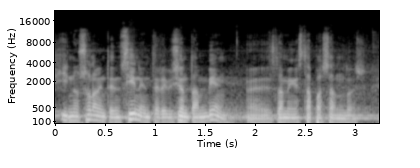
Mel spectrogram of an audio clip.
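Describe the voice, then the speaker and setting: Amid noticeable background noise, a man with a Galician accent talks at a very fast pace. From Galicia, Spain. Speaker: screenwriter. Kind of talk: audience question at panel. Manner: hesitant, many fillers.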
